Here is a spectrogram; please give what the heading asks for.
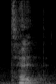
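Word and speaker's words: טית: And the next letter we have is Tet, which is the T sound. And Tet in English is spelled T-E-T. In Hebrew, Tet, Yud, Taf.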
